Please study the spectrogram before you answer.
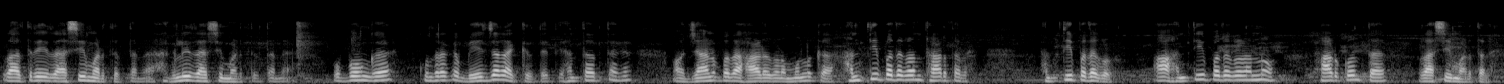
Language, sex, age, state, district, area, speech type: Kannada, male, 60+, Karnataka, Dharwad, urban, spontaneous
